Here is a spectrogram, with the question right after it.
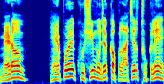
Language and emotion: Goan Konkani, disgusted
